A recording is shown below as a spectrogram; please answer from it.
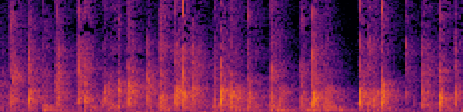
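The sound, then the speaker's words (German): Applause breaks out in a courtroom, a crowd clapping in rapid uneven bursts that rise and fall at moderate loudness for the full stretch, with no speech. “Weiter so und Beifall.”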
